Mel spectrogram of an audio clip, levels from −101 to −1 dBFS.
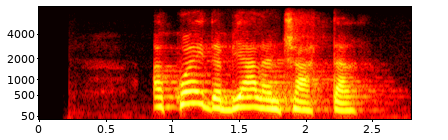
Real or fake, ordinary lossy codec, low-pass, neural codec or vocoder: real; Opus, 32 kbps; 7.2 kHz; none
